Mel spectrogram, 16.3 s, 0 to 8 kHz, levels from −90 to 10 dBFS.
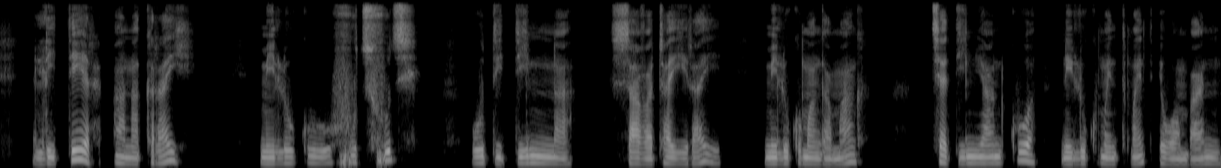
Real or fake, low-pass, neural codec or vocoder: real; 7.2 kHz; none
